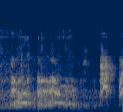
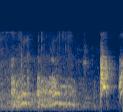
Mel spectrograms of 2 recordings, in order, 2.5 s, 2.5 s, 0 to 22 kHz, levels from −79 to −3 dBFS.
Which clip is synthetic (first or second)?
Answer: first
